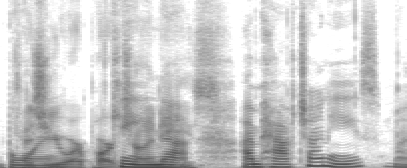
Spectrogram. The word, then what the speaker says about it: Kyna: And I would say, Kyna, like Tina, but with a K-Y.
